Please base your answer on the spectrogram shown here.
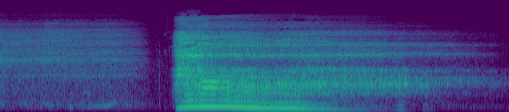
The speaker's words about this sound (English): And again, just exhale right down into the earth.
